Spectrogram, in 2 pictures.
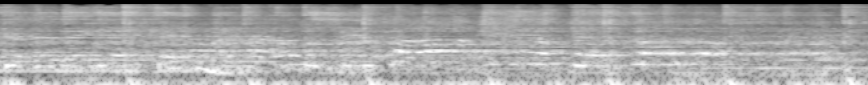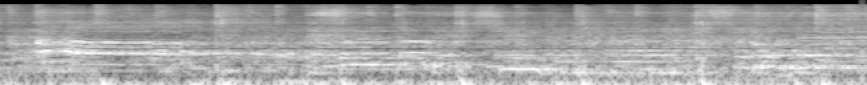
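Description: Live pop concert: a male singer sings into a microphone over a pop backing track with heavy bass, played loud through an arena sound system and heard from within the audience.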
